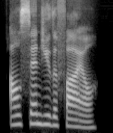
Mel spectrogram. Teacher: in the phrase, I'll send you the file, the stress is on send and file.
